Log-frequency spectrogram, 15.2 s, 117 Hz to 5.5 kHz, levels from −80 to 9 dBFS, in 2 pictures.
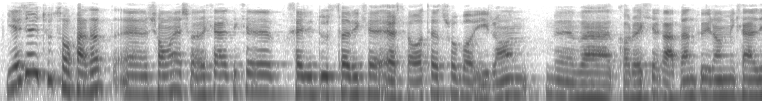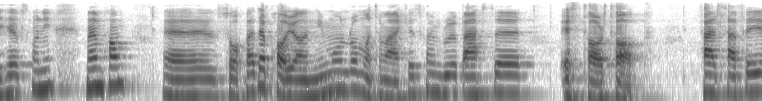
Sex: male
